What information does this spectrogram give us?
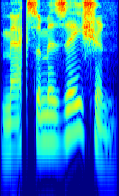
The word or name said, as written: maximization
